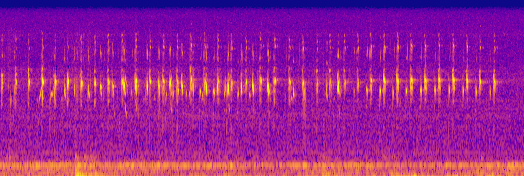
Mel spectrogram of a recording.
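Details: Osprey at a nest in Charlo, Montana, mid-August afternoon: long series of high, shrill piping whistles, several per second, continuing for ten seconds over a constant low electrical hum.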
